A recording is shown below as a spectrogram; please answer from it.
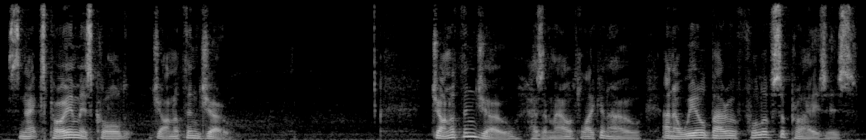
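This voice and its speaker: An older man, a grandfather, reading children's poems aloud with an expressive storybook delivery. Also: on the low side, measured pace.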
